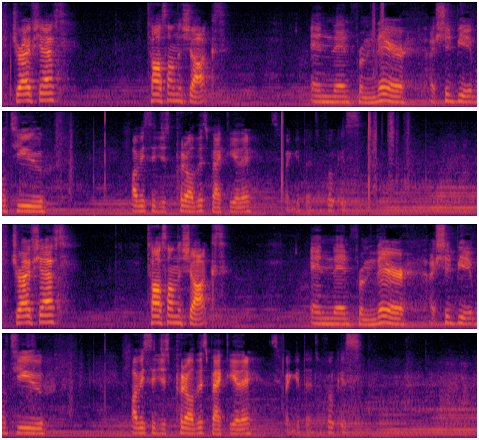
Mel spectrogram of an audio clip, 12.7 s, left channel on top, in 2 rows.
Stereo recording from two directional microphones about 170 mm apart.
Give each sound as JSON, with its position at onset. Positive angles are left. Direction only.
{"t": 0.1, "sound": "speech", "side_deg": 0}
{"t": 2.0, "sound": "speech", "side_deg": -10}
{"t": 4.1, "sound": "speech", "side_deg": -5}
{"t": 5.9, "sound": "speech", "side_deg": 25}
{"t": 7.7, "sound": "speech", "side_deg": 0}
